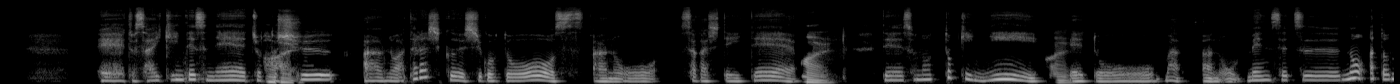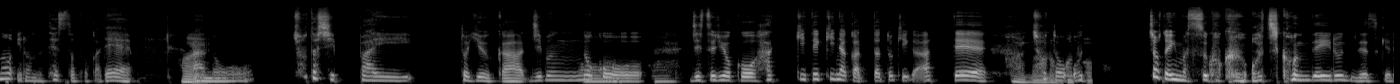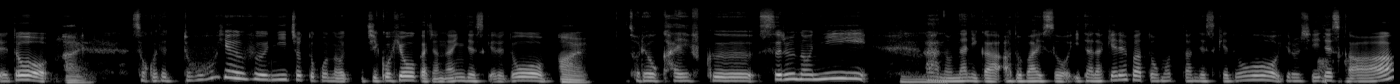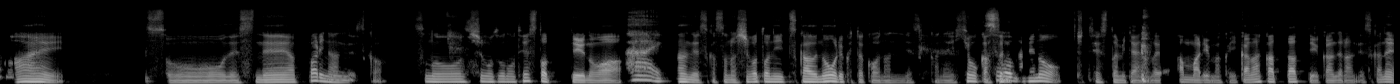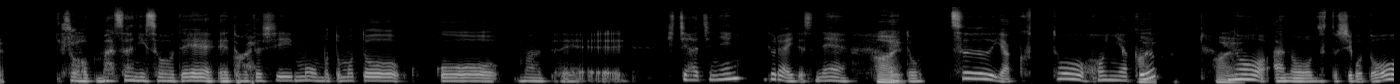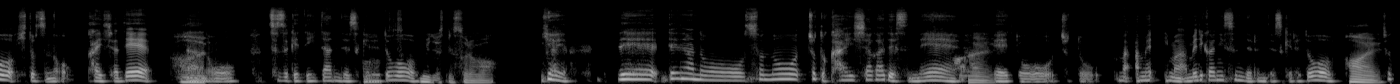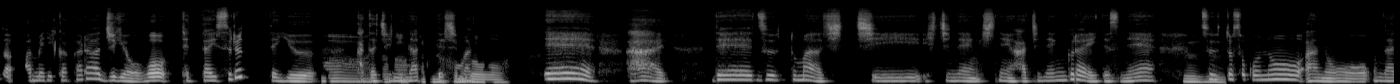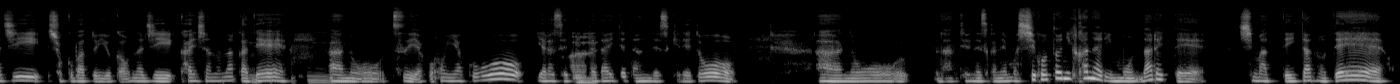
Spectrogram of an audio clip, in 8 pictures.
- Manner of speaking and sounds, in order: tapping; other background noise; cough
- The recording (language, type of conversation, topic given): Japanese, advice, 失敗した後に自信を取り戻す方法は？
